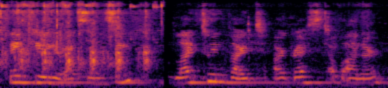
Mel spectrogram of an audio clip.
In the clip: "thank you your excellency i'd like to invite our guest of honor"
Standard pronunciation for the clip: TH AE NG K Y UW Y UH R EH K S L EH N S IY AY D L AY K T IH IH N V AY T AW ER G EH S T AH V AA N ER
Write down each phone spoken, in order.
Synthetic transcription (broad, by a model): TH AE NG K Y UW Y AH R EH K S L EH N S IY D L AY K T IH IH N V AY T AW ER G EH S T AH V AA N ER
